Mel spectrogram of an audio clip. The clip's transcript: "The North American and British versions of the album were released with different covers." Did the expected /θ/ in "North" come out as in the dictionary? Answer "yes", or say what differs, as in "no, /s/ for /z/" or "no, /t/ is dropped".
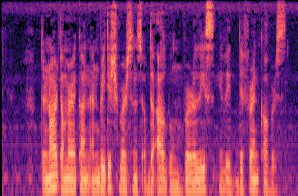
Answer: no, /t/ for /θ/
